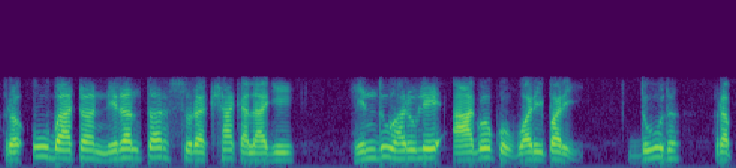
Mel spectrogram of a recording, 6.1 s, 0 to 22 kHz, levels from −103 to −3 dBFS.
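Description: A brief hoarse, scratchy gargle cuts into the speech from 1.10 to 1.17 s, between "र ऊबाट" and "सुरक्षाका लागि", and again from 5.47 to 5.55 s, with pitch and loudness roughly held. These are AMR bit errors: a few percent of the less protected bits in the narrowband mobile stream, around three or four 20 ms frames, arrived flipped. This misplaced the excitation pulses and skewed the fine pitch, gain and spectral values, while the phone-band codec carries the rest.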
